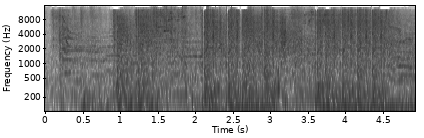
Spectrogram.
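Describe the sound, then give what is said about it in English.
Gunfire in an indoor shootout, with shots traded while someone slides across the floor. The firing is loud, dense and continuous, with sharp cracks piling over one another and no clear gaps for the whole stretch. “He grabs the gun and fires back, sliding across the floor.”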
